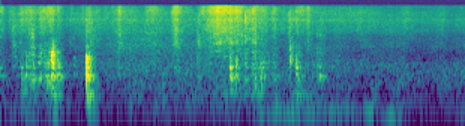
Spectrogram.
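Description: A long, thin wooden rolling pin rubbing and knocking on a wooden pastry board as a sheet of börek dough is rolled out by hand. There is a sharp knock about a second in.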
